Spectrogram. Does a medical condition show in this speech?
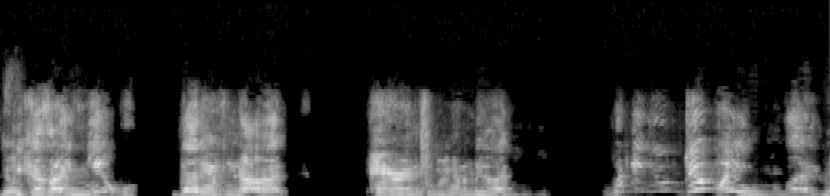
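Yes: cerebral palsy; spastic cerebral palsy.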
